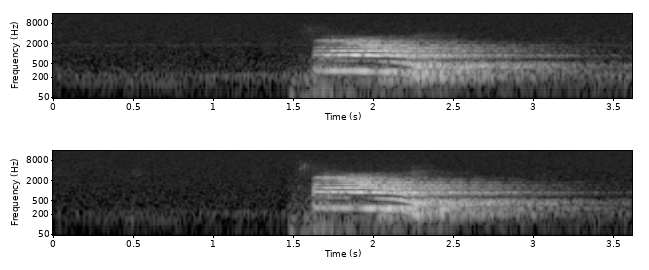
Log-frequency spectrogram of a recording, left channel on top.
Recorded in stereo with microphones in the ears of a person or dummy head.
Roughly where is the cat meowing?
Right.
